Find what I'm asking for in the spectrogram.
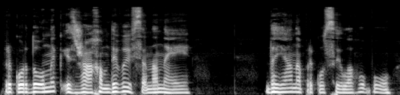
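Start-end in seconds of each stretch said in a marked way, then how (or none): none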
